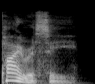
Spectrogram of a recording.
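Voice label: "piracy", British English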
